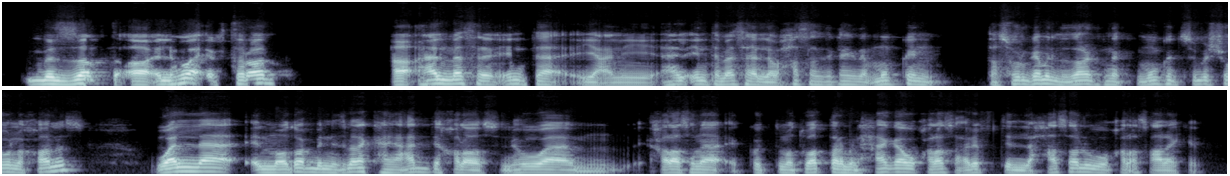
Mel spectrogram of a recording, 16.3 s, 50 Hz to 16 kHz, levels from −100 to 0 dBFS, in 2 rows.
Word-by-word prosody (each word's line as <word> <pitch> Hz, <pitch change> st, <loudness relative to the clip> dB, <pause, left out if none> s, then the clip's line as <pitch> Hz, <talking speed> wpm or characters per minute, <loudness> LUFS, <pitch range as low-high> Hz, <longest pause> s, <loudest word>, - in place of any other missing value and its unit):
بالضبط 120 Hz, +4 st, +5 dB
آه، 100 Hz, -1 st, +5 dB
اللي 110 Hz, -, +3 dB
هو 155 Hz, +5 st, +6 dB
افتراض 140 Hz, +4 st, +3 dB, 0.8 s
آه. 105 Hz, 0 st, +4 dB
هل 125 Hz, +4 st, +5 dB
مثلًا 130 Hz, -3 st, +3 dB
أنت 120 Hz, -2 st, -2 dB
يعني 80 Hz, +1 st, -5 dB
هل 105 Hz, +4 st, -3 dB
أنت 110 Hz, -1 st, -3 dB
مثلًا 105 Hz, 0 st, -1 dB
لو 85 Hz, -2 st, 0 dB
حصل 105 Hz, -3 st, -8 dB
ده 95 Hz, -, -9 dB
كده 105 Hz, +1 st, -6 dB
كده 95 Hz, -1 st, -4 dB
ممكن 110 Hz, -2 st, -4 dB, 0.3 s
تثور 120 Hz, 0 st, -4 dB
جامد 125 Hz, 0 st, +2 dB
لدرجة 110 Hz, +3 st, -1 dB
إنّك 100 Hz, -1 st, -7 dB
ممكن 115 Hz, +3 st, -4 dB
تسيب 115 Hz, +5 st, -8 dB
الشغل 115 Hz, -2 st, -3 dB
خالص، 170 Hz, +8 st, -2 dB, 0.4 s
والّا 135 Hz, +1 st, +5 dB
الموضوع 100 Hz, +5 st, +2 dB
بالنسبة 110 Hz, -1 st, -1 dB
لك 130 Hz, 0 st, +1 dB
هيعدي 110 Hz, +4 st, -3 dB
خلاص، 85 Hz, -6 st, -1 dB
اللي -, -, -7 dB
هو 100 Hz, +1 st, +2 dB
آمم، 90 Hz, -, -8 dB, 0.2 s
خلاص، -, -, +1 dB
أنا -, -, -1 dB
كنت -, -, -11 dB
متوتّر 100 Hz, +3 st, 0 dB
من 90 Hz, -3 st, -2 dB
حاجة، 115 Hz, +4 st, 0 dB
وخلاص 105 Hz, -2 st, -1 dB
عرفت 105 Hz, -1 st, -5 dB
اللي 85 Hz, -2 st, -3 dB
حصل، 115 Hz, +4 st, -4 dB
وخلاص 100 Hz, -7 st, -5 dB
على 85 Hz, -1 st, -1 dB
كده؟ -, -, -21 dB
110 Hz, 180 wpm, -23 LUFS, 100-120 Hz, 0.8 s, هو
